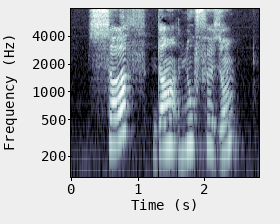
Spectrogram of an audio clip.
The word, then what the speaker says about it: faisons: Attention à une exception dans laquelle A plus I est prononcé E. Exception à savoir, nous faisons.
